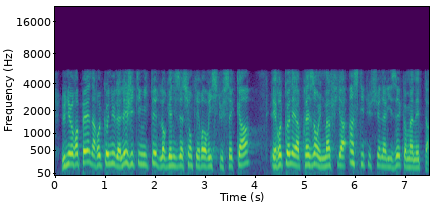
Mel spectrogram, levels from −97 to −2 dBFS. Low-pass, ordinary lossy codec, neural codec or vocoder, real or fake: 5.4 kHz; none; codec, 16 kHz, 2 kbps, FunCodec, trained on Chinese and English, 25 frames a second; fake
